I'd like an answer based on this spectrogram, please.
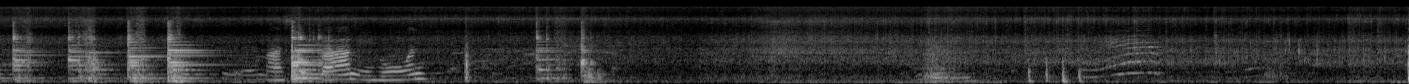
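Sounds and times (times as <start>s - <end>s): meat and egg sizzling in wok: 0.0s - 14.0s
spatula knocking on pan: 0.1s - 2.2s, 2.9s - 3.3s, 10.2s - 11.0s.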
